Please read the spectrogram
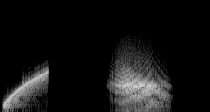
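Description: Comic sound effects: a tone slides up in pitch for about a second, and after a short gap a second, rougher effect with a wavering pitch lasts just over a second.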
